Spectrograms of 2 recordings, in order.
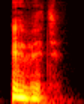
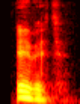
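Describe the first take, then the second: First: With a deep sigh. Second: A firm, decided yes; firmly. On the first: Mother admitting a secret to her son, with a deep sigh. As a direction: let the yes sink on a sigh. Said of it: "dedi derin bir iç çekişle". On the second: Mother answering her son, firm and decided. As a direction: say it with resolve. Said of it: "dedi kararlı bir tavırla". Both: Acted.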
